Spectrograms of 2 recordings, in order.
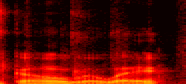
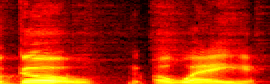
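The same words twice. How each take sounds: First: Said in the usual way. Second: Slow, loud, high dismissal with go punched; yelling at the rambling uncle to leave; loud go away. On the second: Real, not acted. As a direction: bark him off, stretching it out. Dismissing the NPC.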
